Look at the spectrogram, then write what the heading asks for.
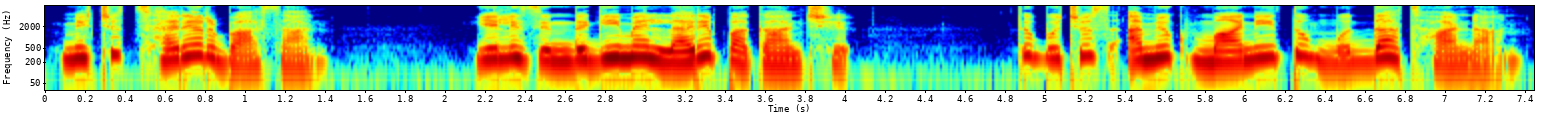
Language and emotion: Kashmiri, sad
